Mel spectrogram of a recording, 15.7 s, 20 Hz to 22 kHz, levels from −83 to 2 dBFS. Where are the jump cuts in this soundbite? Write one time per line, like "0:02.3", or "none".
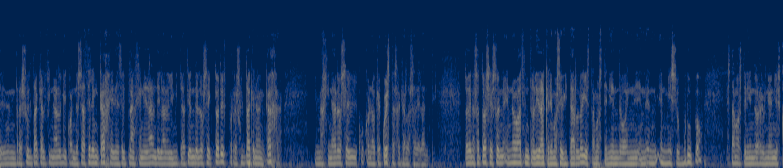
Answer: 0:07.1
